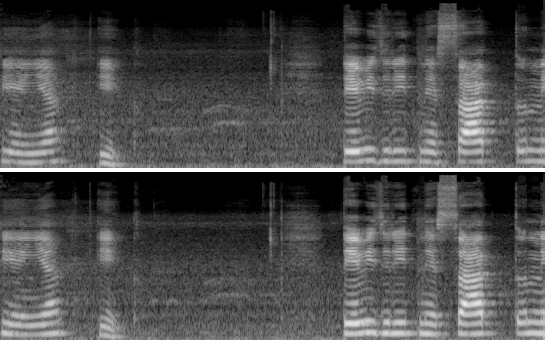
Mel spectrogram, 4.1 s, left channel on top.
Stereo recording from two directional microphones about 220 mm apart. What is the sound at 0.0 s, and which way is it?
Speech, 25° right (ahead or behind).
